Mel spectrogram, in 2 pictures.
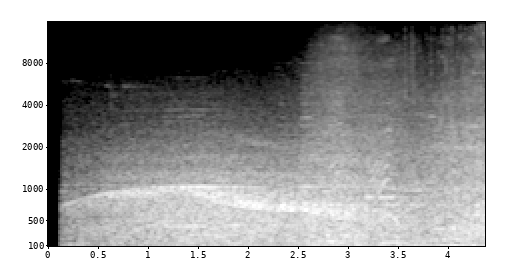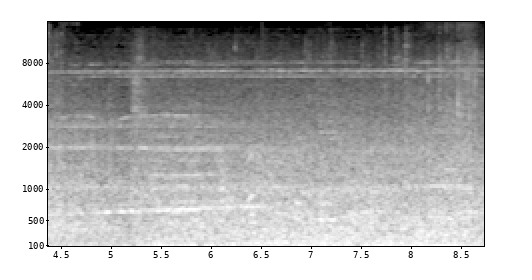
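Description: Busy city street noise with a train rumbling, under a long squealing tone that slowly falls in pitch over several seconds. The noise fades in quickly at the start.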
